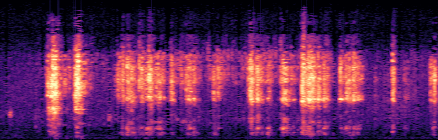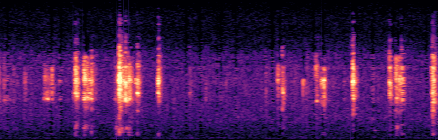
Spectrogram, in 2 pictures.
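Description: Metal spoon stirring spinach in a frying pan, scraping and clicking against the pan in irregular bursts, busiest in the first few seconds and again around five to six seconds in.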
